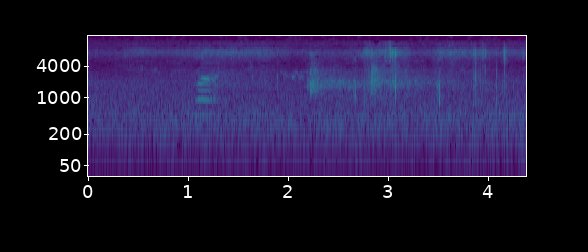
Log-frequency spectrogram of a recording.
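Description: Footsteps scuffing and clicking on the ground, several steps in the second half, over steady outdoor background noise. About a second in there is one brief high-pitched call.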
